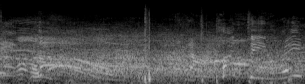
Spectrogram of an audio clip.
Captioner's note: body thuds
